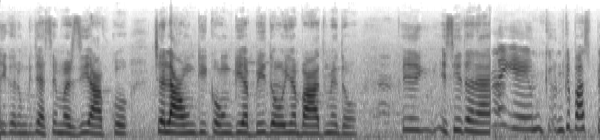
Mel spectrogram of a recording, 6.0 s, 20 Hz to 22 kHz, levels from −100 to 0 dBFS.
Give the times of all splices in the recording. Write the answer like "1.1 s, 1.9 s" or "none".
5.0 s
